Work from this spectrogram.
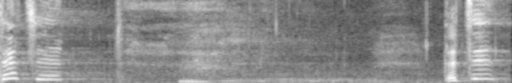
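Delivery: little, hushed, soft whisper voice. Retelling what a man told the speaker, quoting him in his little voice. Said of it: "in his little voice".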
